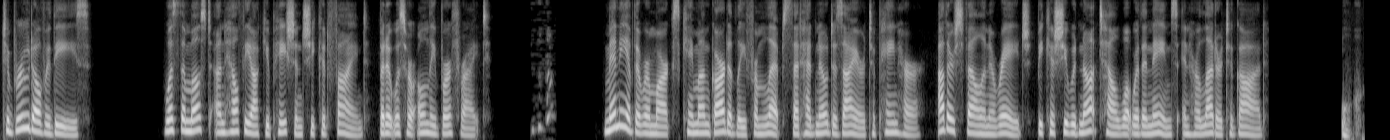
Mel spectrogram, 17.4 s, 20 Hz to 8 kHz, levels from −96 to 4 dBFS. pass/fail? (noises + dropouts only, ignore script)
fail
